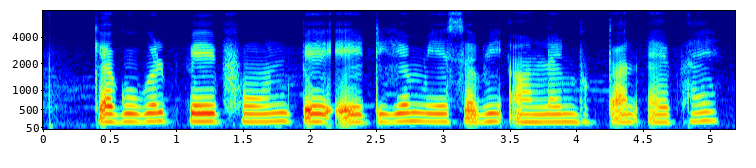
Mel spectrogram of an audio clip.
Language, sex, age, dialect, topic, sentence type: Hindi, female, 18-24, Awadhi Bundeli, banking, question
